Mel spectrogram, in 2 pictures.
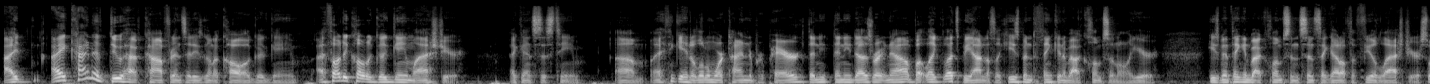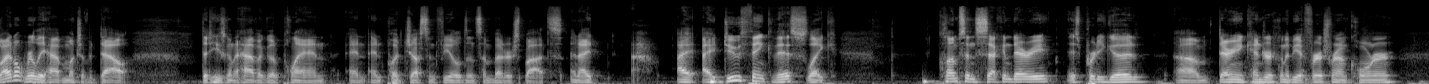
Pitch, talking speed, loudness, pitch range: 100 Hz, 255 wpm, -18 LUFS, 90-115 Hz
